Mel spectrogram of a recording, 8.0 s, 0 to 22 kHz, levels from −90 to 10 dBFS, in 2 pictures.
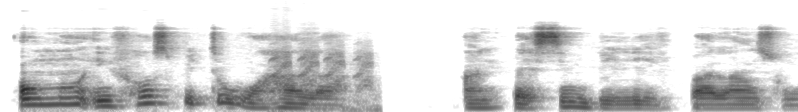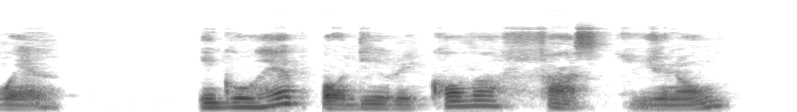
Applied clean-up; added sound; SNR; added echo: neural mask model Resemble Enhance denoiser.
